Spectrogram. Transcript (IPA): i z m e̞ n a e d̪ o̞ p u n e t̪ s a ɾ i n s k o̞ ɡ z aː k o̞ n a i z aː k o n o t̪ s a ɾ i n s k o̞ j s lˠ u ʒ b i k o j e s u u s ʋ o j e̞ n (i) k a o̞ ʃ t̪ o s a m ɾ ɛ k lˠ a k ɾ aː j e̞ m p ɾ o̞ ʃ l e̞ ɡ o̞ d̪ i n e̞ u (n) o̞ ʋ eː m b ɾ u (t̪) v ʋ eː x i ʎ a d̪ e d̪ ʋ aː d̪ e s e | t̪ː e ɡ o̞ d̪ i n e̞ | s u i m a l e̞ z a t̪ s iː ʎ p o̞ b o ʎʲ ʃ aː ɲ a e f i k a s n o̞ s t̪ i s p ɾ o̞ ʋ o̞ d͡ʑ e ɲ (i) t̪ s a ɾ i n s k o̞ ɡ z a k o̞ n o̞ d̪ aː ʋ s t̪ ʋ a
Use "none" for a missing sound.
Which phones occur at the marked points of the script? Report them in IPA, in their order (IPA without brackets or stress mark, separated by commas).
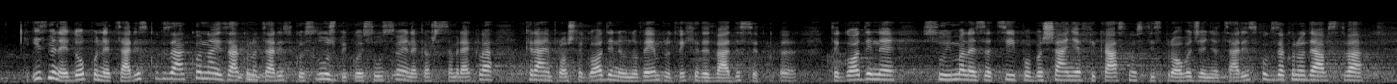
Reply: e, n, d̪, a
